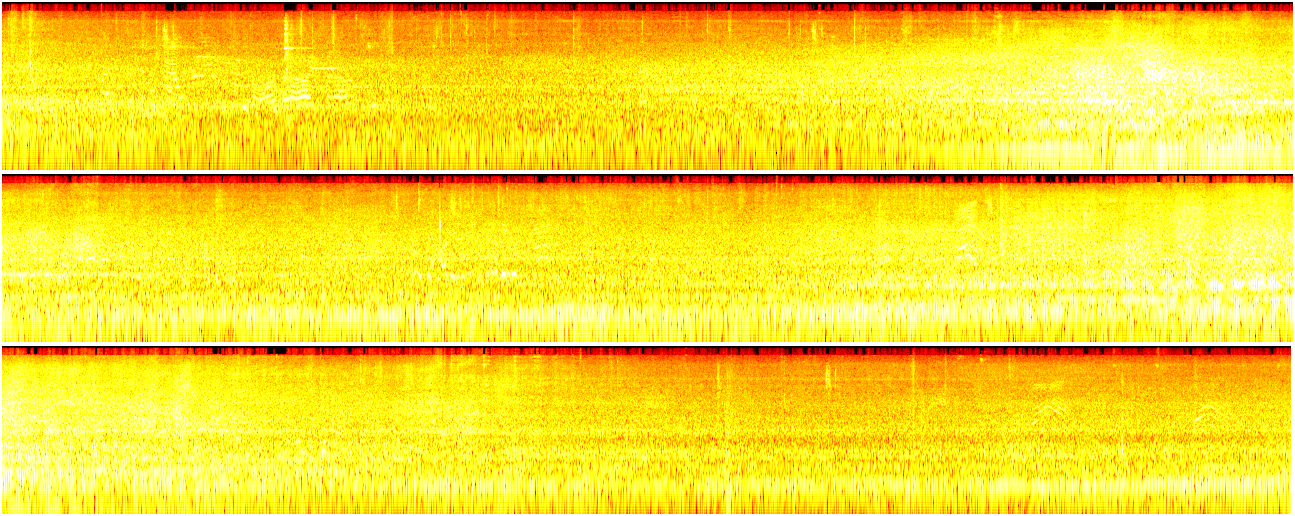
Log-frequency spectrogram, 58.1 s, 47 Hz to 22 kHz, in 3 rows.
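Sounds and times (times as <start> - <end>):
vehicle passing by: 12.2 - 48.7.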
